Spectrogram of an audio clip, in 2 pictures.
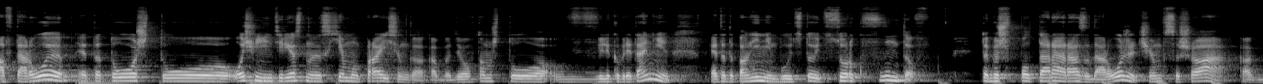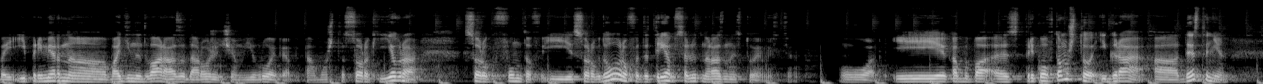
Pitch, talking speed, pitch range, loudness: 140 Hz, 160 wpm, 125-160 Hz, -19 LUFS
